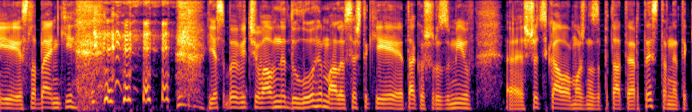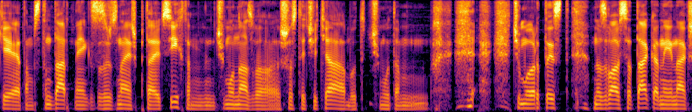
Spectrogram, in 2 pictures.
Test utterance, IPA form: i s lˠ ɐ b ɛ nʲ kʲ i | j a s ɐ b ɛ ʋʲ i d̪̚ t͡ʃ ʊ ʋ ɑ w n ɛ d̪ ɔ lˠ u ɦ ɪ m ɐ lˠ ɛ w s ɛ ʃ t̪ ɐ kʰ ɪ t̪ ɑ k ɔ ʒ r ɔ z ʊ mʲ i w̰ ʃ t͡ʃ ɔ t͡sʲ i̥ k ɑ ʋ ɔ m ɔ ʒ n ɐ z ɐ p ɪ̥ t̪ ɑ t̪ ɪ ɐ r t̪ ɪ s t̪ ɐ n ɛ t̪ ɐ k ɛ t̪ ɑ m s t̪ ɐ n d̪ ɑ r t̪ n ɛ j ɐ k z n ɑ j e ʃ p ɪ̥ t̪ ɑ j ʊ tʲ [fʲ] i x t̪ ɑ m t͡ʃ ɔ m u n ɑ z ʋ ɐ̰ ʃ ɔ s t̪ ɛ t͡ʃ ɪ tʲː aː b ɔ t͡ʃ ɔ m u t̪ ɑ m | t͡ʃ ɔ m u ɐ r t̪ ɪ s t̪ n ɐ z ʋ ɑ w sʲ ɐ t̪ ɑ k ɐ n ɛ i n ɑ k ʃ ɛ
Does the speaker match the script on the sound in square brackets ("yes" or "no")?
no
